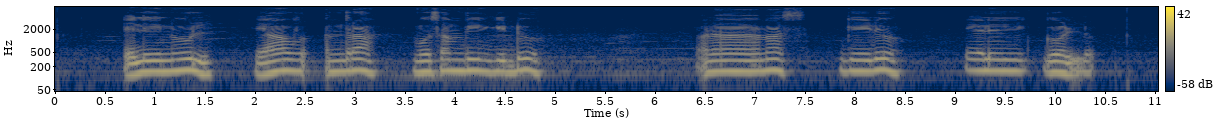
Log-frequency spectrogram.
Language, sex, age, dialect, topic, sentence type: Kannada, male, 18-24, Northeastern, agriculture, statement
